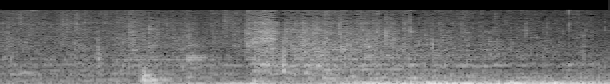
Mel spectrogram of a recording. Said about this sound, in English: a group of women are using big plastic and metal buckets to get water from a big tank to irrigate the plants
